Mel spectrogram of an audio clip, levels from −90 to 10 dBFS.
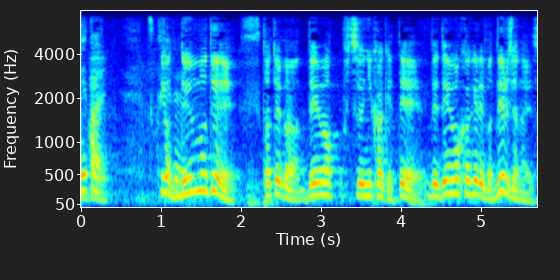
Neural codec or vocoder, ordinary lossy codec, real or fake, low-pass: none; none; real; 7.2 kHz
